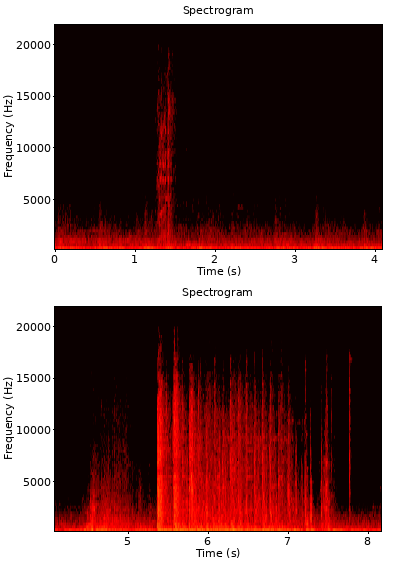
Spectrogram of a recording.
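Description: Gunfire aimed at a Rex mech in the Hawken Reborn video game: scattered shots and mechanical clanks at first, then a loud sustained burst of rapid firing in the second half.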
